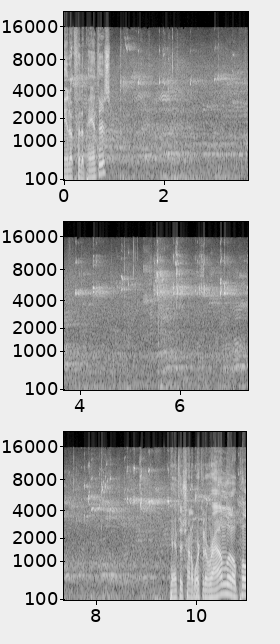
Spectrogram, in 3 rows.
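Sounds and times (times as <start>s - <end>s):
sneakers squeaking on court: 0.0s - 11.0s
basketball bouncing on wooden floor: 1.9s - 2.6s.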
